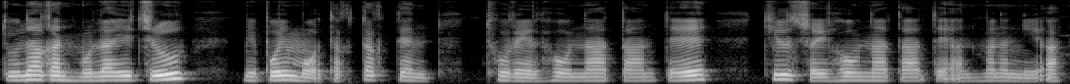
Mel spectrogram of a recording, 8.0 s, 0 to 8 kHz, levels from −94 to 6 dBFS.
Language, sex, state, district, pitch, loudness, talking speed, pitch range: Mizo, male, Mizoram, Aizawl, 135 Hz, -19 LUFS, 210 wpm, 125-155 Hz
